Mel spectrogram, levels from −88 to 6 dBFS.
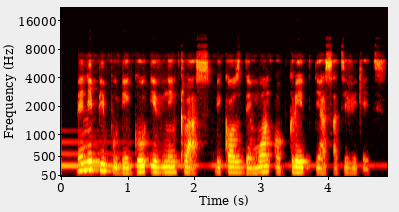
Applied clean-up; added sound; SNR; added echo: neural mask model RNNoise.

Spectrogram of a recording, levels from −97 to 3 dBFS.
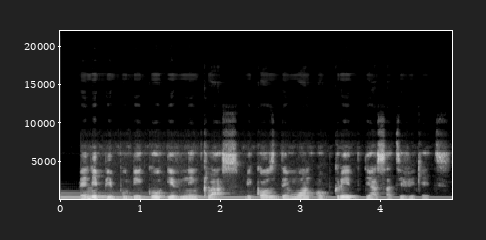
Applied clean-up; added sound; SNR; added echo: none; Piano; 15 dB; none.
